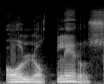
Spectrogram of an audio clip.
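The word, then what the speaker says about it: ὁλόκληρος: La palabra completo es una palabra griega que se pronuncia holocleros con holocos y da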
